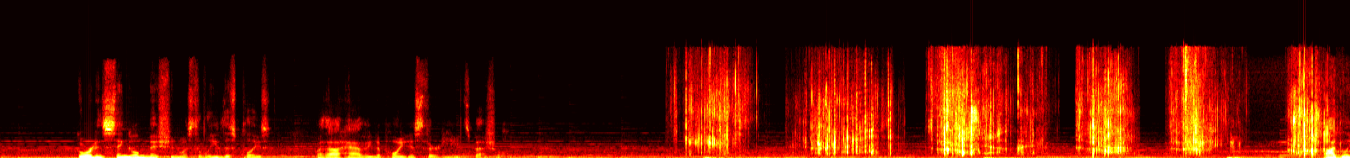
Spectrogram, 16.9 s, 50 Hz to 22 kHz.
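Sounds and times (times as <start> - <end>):
speech: 1.0 - 6.5, 16.6 - 16.8
person eating with loud crisp crunching and biting: 8.4 - 16.8.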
